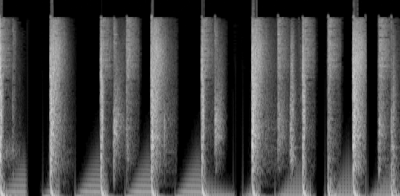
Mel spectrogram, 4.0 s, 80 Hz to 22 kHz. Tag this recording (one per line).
120bpm
acid
beat
b-line
break
dance
electronic
loop
tune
